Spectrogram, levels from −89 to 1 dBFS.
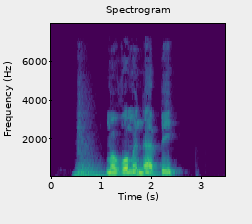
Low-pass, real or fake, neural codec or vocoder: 7.2 kHz; real; none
